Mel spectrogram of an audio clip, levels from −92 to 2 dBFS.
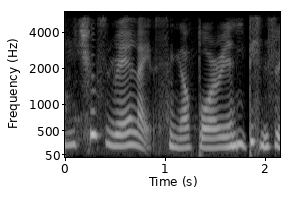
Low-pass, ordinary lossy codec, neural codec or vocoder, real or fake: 5.4 kHz; none; codec, 16 kHz, 1 kbps, FunCodec, trained on Chinese and English, 50 frames a second; fake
